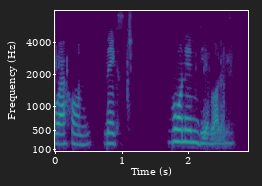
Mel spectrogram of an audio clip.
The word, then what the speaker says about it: wohnen: আচ্ছা, ডু হ ওন, উচ্চারণ হবে, কারণ এটাকে আমরা ভে বলি, ডাব্লু কে আমরা ডয়চে বলি ভে, তো হচ্ছে ভোনে, ইস ভোনে মানে একটু বাজবে মুখের ভিতরে কথাটা, ঠিক আছে।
